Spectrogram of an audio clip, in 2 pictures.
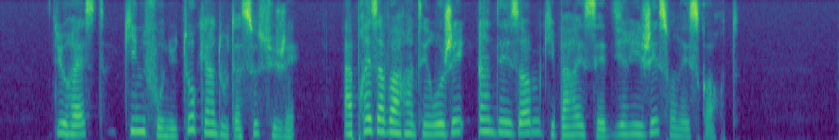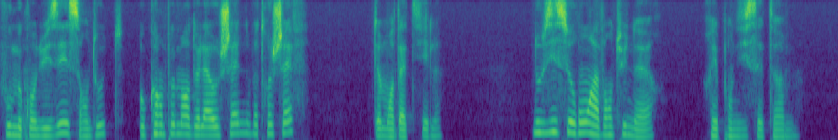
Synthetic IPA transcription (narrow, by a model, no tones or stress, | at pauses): d̪̥yʁɛst̪kʲinəfonyt̪okɛ̃d̪ut̪asəsyʒɛ | apχɛzavwaʁɛ̃t̪eʁɔʒeɛ̃d̪ezɔmkʲipaʁɛsɛd̪iʁiʒesɔ̃nɛskɔ̰ʁt̪ | vuməkɔ̃d̪ɥizesɑ̃d̪ut̪okɑ̃pmɑ̃d̪əlaoʃɛnvɔt̪χəʃɛf | d̪̥əmɑ̃d̪at̪ʰil | nuzisəʁɔ̃avɑ̃t̪ynœːʁː | epɔ̃d̪isɛt̪ɔm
